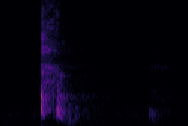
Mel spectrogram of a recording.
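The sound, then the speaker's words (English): One loud cough bursts out and trails off quickly, followed after a short pause by a much fainter little cough or throat sound. No one speaks. “I don't think I'm being punished because I had a cough.”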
